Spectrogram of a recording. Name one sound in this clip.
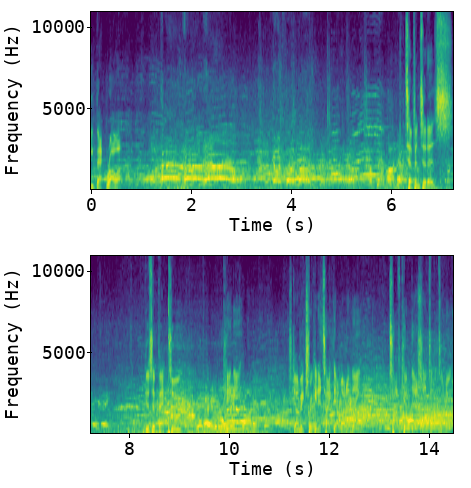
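A crowd murmurs in an open stadium.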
